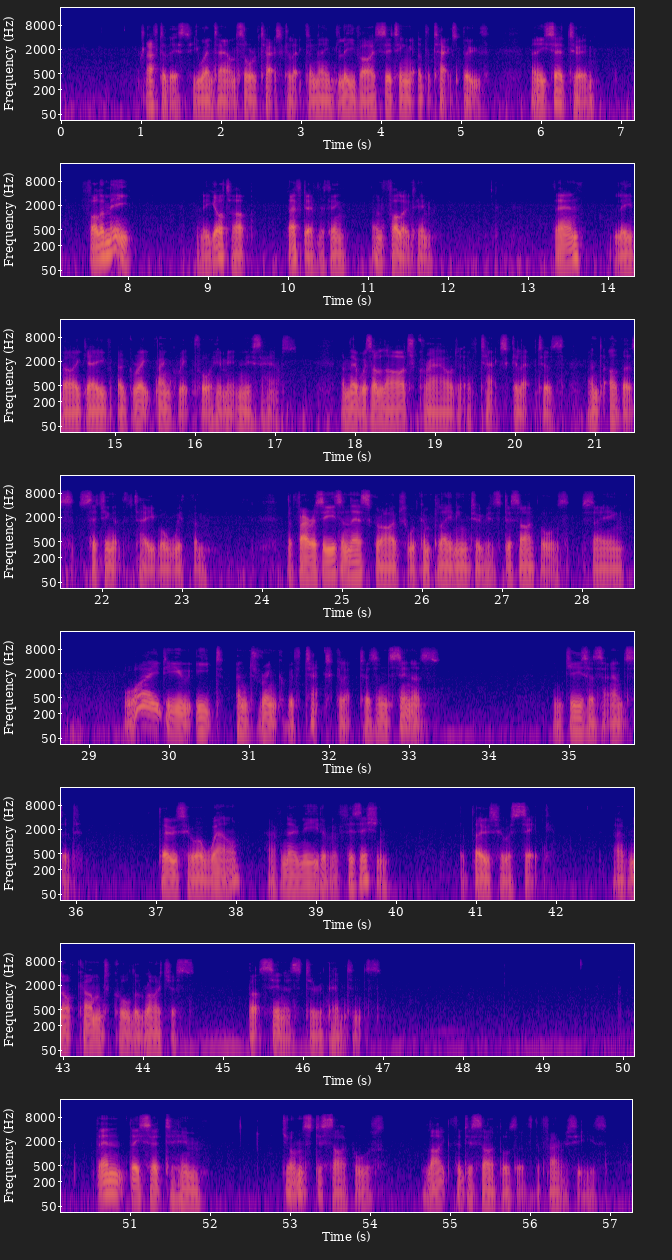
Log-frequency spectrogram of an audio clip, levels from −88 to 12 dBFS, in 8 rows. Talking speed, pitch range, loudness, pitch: 130 wpm, 65-85 Hz, -36 LUFS, 75 Hz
